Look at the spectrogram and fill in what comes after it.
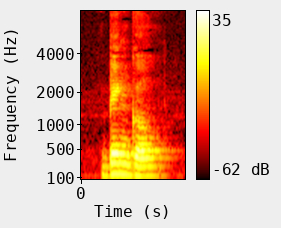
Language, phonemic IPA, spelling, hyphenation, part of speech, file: Dutch, /ˈbɪŋ.ɡoː/, bingo, bin‧go, noun / interjection, Nl-bingo.ogg
- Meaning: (noun) 1. bingo (a game of chance) 2. bingo (a win in that game of chance); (interjection) bingo; expression to claim a win in bingo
